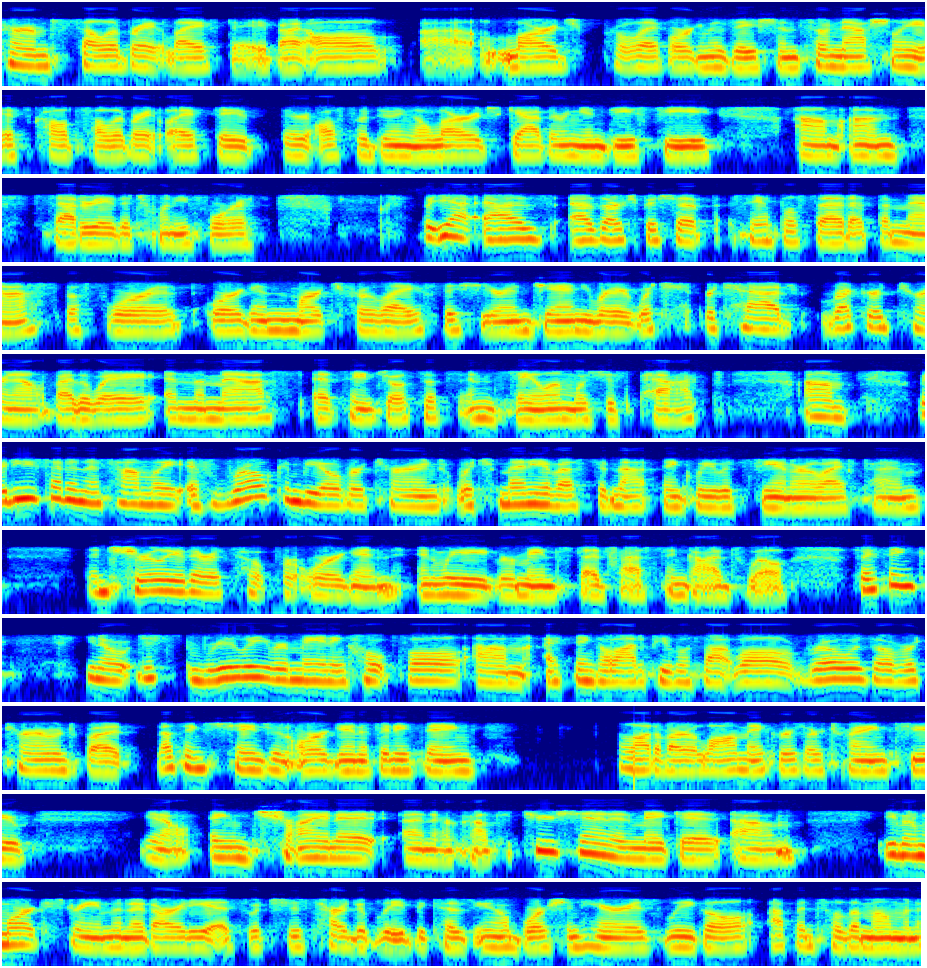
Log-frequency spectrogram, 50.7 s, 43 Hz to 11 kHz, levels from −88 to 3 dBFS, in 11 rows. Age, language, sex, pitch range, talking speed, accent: 30-49, English, female, 145-175 Hz, 210 wpm, American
